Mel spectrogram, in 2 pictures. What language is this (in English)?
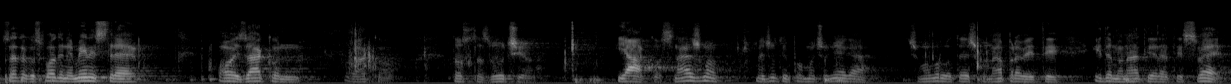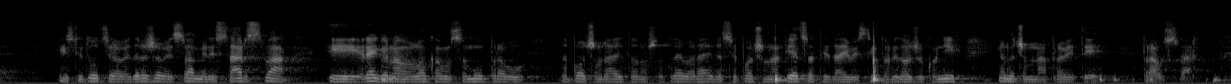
Croatian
